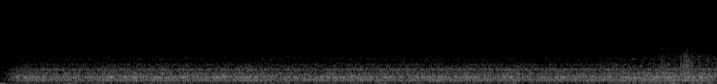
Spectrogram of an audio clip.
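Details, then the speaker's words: Capcom CPS2 arcade system from the 90s with old loud fan replaced by new 12V 0.16A 60×60×10 mm brushless fan: smooth, even quiet hum, no rattle or buzz; far quieter than original. "So as you can hear, the new CPS2 fan is considerably more quiet than the old CPS2 fan, and surprisingly so."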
